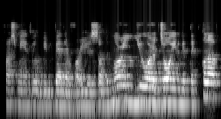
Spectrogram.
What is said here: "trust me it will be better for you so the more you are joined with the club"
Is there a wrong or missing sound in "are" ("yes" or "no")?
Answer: no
